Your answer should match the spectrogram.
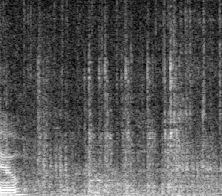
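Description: A voice trails off at the start, then a quiet background with faint, rapid light clicking.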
